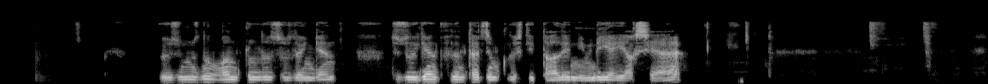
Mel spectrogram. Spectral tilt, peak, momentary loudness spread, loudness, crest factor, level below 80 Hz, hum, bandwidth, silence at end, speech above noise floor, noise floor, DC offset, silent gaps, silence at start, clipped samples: -3 dB/octave; -2 dBFS; 19 LU; -20 LUFS; 22 dB; -62 dBFS; none; 8 kHz; 0.55 s; 46 dB; -66 dBFS; under 0.1%; none; 0.75 s; under 0.1%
